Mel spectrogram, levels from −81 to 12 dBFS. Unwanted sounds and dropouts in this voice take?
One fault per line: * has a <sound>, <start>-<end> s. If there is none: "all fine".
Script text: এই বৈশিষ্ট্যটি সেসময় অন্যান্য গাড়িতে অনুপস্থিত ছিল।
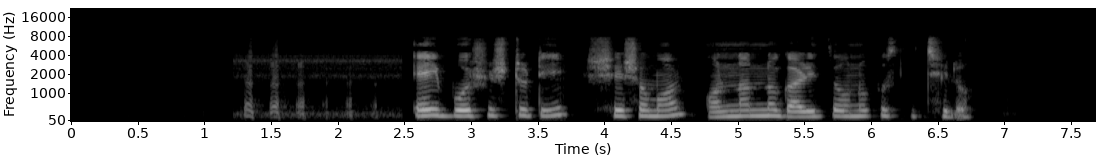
* has a laugh, 1.3-2.3 s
